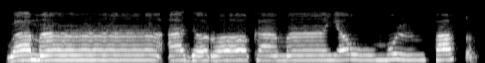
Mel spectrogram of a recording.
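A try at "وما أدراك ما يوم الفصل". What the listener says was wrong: Oke bagus.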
